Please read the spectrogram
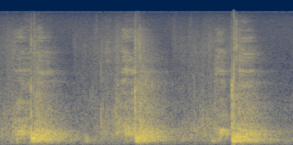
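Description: A karateka's bare feet landing and stamping on a wooden floor, with the cotton gi snapping, as kata techniques are executed. There are three heavy thuds about a second and a half apart, each with a sharp snap and a brief echo off the hall.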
